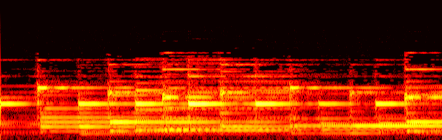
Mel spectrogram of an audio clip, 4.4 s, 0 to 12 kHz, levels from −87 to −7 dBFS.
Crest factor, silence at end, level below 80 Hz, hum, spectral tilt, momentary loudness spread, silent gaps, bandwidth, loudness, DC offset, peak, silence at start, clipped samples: 16 dB; 0 s; -72 dBFS; none; -8.5 dB/octave; 9 LU; none; 3.4 kHz; -26 LUFS; under 0.1%; -10 dBFS; 0 s; under 0.1%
